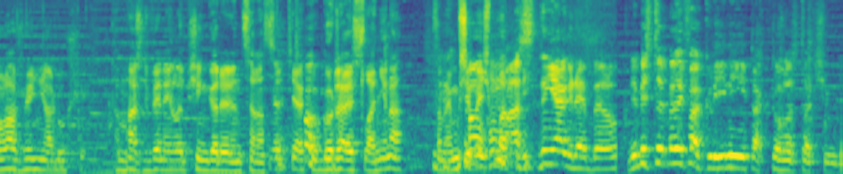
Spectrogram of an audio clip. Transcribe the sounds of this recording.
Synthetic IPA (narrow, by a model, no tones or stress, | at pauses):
oɦlaʒɛɲiːaduʃɪ | t̪amːaːʒdvjɛnɛjlɛpʃiŋɡaɾɪdɛnt͡sɛnasʋjɛcɛjakoɡodajɛslaɲɪna | t̪onɛmuːʒɛbijasniaɡdɛbɪlɡdɪbɪst̪ɛbɪlɪfakliniːt̪ak̚t̪oɦlɛst̪at͡ʃiː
